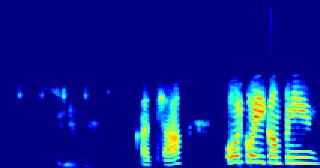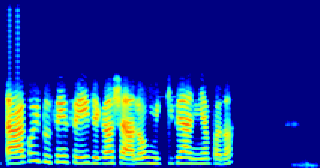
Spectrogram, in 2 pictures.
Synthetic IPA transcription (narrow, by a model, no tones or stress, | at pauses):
ə̰tːʃʰaː | oːɾkoːikəmpəniːɛːkoːiːt̪ʊsẽːseːid͡ʒeːkaːʃaːloːkmɪkːiːt̪eɛːniːɛ̃ːpət̪aː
